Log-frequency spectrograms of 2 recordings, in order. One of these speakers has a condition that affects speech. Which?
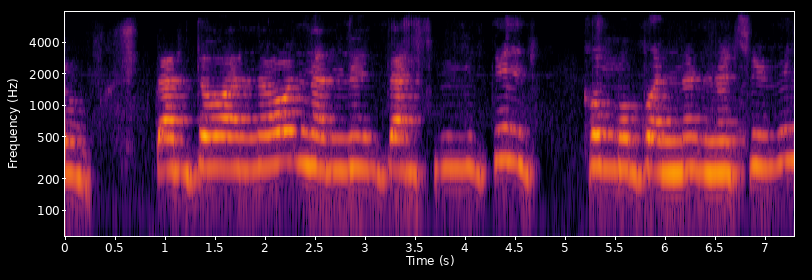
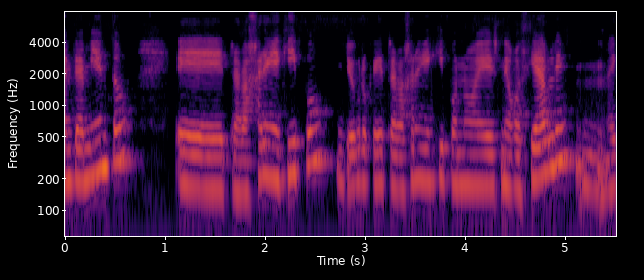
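The first: cerebral palsy.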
